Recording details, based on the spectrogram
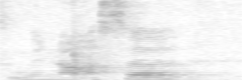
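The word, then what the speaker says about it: Lughnasadh: I think it's Lamas it's actually usually pronounced lunasa it was changed to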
